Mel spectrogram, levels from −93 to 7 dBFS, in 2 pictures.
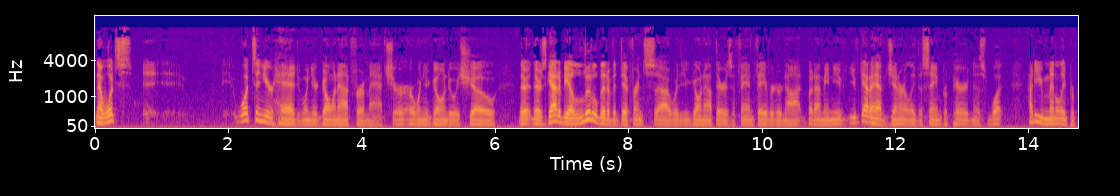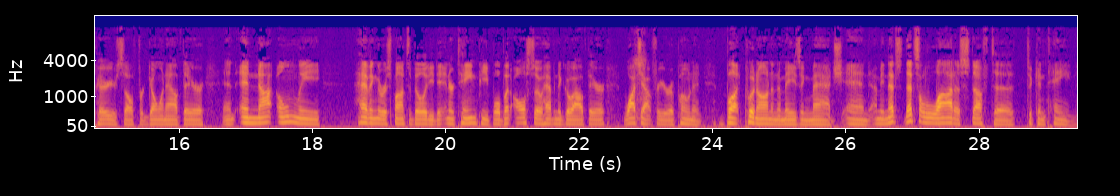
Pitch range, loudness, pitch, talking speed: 95-115 Hz, -22 LUFS, 100 Hz, 215 wpm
